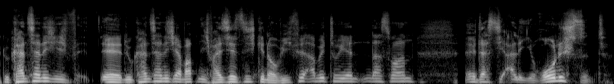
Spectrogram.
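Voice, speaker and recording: A man's voice: mid-range voice, fast, a little mellow, no echo, clean studio sound. A man co-hosting a casual podcast chat, sarcastic with exasperated asides. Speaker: podcast co-host.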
